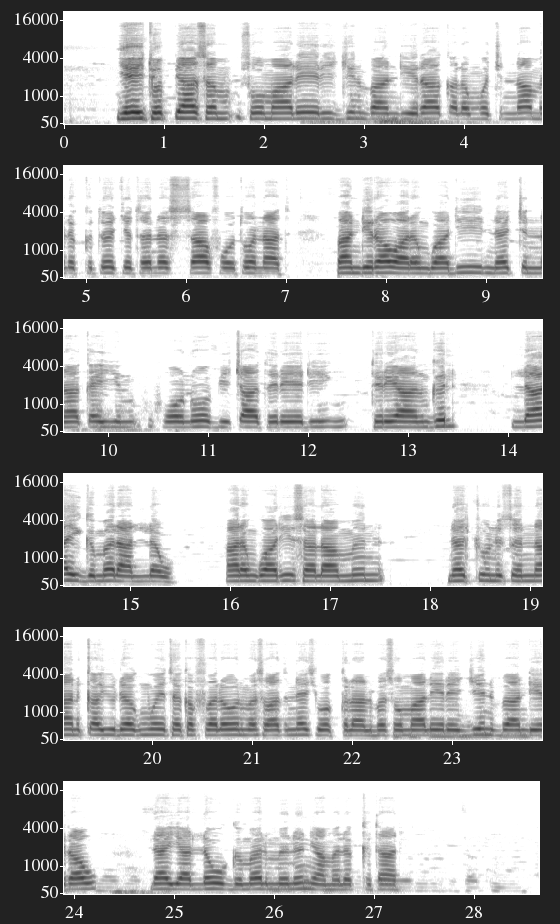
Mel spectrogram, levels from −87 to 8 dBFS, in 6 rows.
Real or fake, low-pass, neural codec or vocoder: real; 14.4 kHz; none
